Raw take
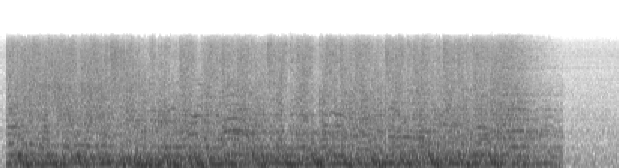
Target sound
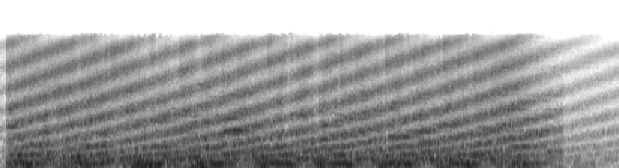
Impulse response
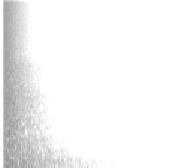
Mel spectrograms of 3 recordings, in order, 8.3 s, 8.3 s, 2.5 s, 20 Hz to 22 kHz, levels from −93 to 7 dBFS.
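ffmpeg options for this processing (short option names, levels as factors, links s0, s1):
-af "afftfilt=real='re*pow(10,23/40*sin(2*PI*(1.3*log(max(b,1)*sr/1024/100)/log(2)-(1.2)*(pts-256)/sr)))':imag='im*pow(10,23/40*sin(2*PI*(1.3*log(max(b,1)*sr/1024/100)/log(2)-(1.2)*(pts-256)/sr)))':win_size=1024:overlap=0.75,volume=1.41"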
